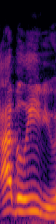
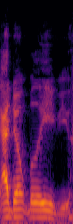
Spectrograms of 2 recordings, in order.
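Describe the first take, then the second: First: Feigned sincerity. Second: Lower, flatter I don't believe you, brushing it off; dismissive. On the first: Johnny telling the girl he believes her, mock-earnest. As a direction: assure her, sounding keen. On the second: Johnny's real meaning to the girl, lightly dismissive. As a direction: shrug the words off. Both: Retold or imitated. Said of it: "essentially was like".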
